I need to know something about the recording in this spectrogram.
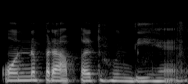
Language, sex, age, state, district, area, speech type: Punjabi, female, 45-60, Punjab, Ludhiana, rural, spontaneous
